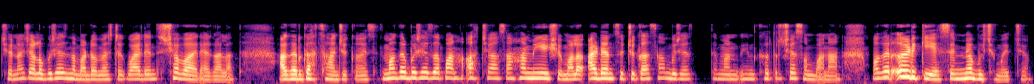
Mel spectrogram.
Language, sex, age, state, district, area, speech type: Kashmiri, female, 45-60, Jammu and Kashmir, Budgam, rural, spontaneous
